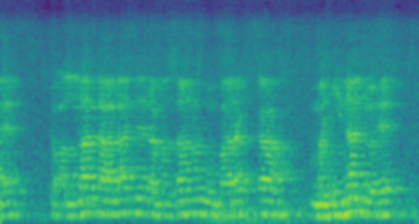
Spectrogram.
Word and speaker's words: رمضان: دیکھو رمضان جو ہے یہ اس کا جو اصل تلفظ ہے وہ ہے رمضان, میم کے اوپر زبر کے ساتھ. ہم عام طور سے جو بولتے ہیں تو ہم رمضان بولتے ہیں میم کے اوپر جزم کے ساتھ.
